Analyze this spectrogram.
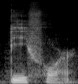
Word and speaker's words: before: we have before before now the full pronunciation is b right b4 but that usually gets reduced to a schwa okay the four in the second syllable is stressed it has to say or okay not er or before now we're going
